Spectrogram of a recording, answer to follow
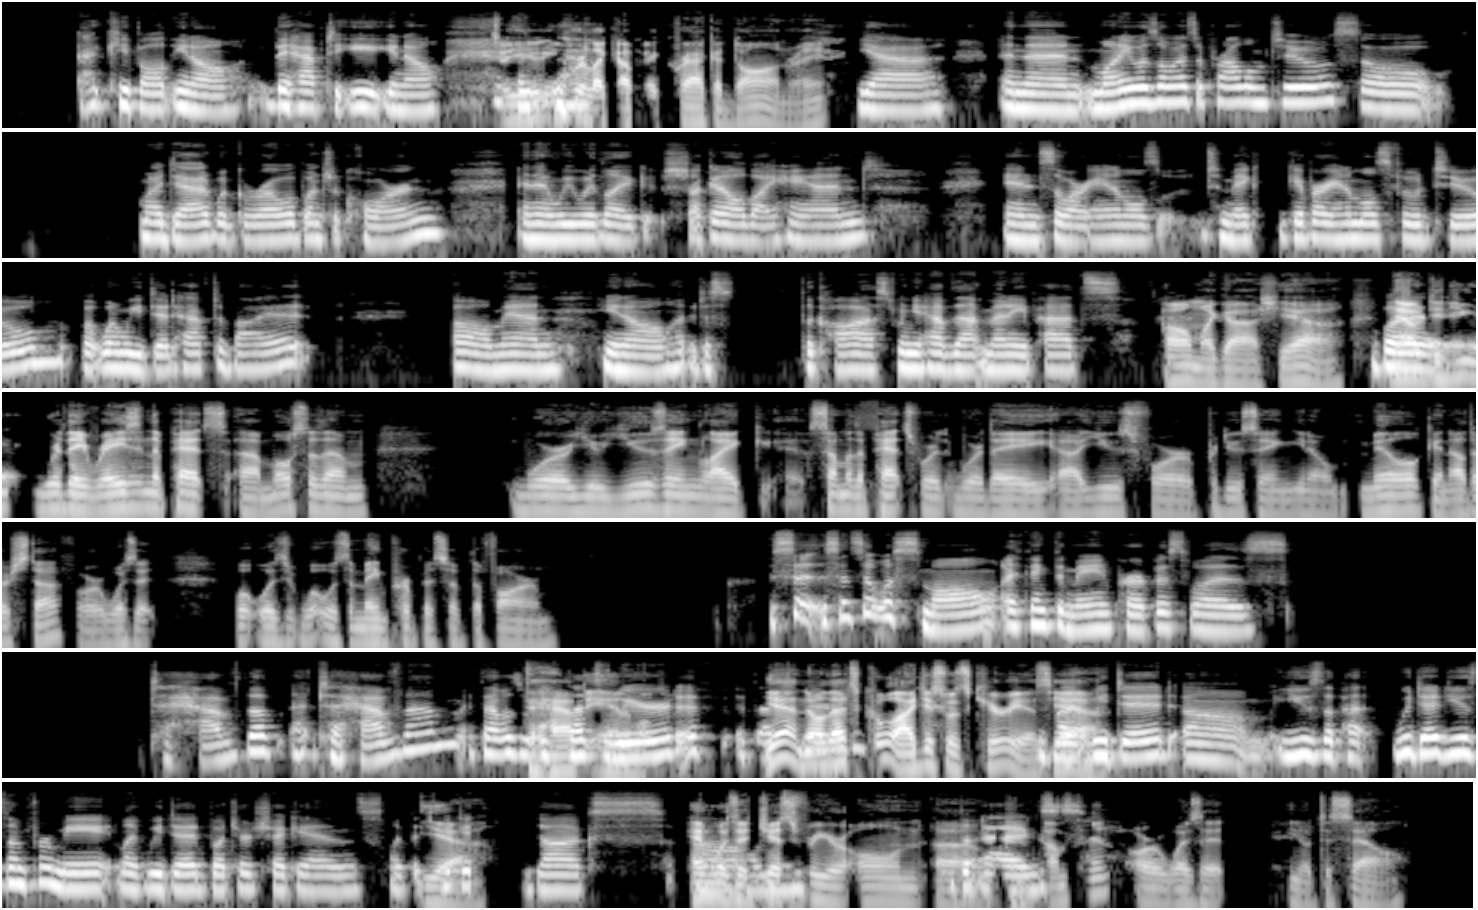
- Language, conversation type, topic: English, unstructured, How do time and money affect your experience of keeping a pet, and why do you think it is worth it?
- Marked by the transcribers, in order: chuckle; tapping; other background noise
